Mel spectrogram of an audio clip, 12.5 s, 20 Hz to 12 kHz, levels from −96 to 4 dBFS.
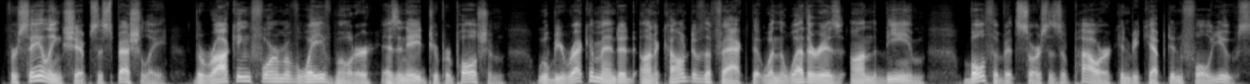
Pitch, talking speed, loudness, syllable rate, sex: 105 Hz, 205 wpm, -22 LUFS, 5.3 syllables/s, male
